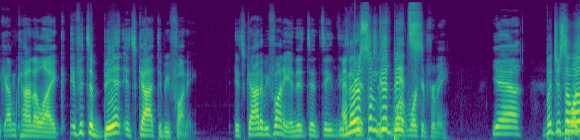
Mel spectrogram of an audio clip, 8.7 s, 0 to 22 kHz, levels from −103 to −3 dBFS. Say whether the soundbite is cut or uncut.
cut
